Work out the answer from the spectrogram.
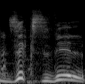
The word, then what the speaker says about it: Dixville: Bienvenue à Dixville parce que oui ça se prononce comme ça.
